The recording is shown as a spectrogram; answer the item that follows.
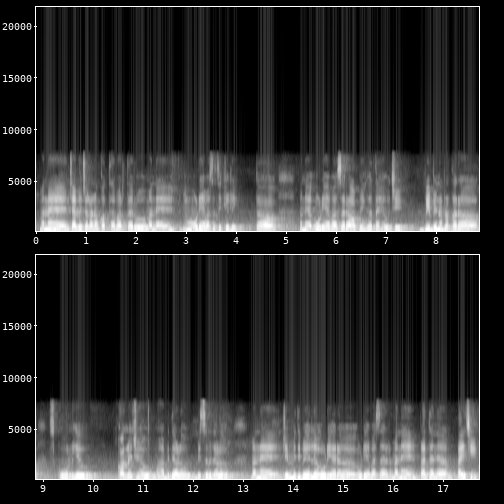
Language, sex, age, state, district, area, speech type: Odia, female, 18-30, Odisha, Khordha, rural, spontaneous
